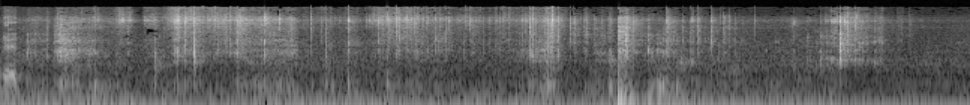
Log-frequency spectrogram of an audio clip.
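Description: Crust of a freshly baked sourdough loaf crackling as it is torn apart by hand: a run of small, crisp cracks, with one louder knock about five seconds in.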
